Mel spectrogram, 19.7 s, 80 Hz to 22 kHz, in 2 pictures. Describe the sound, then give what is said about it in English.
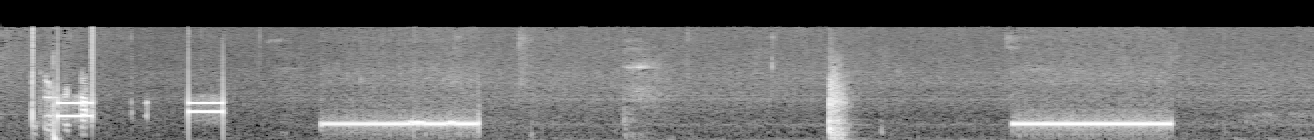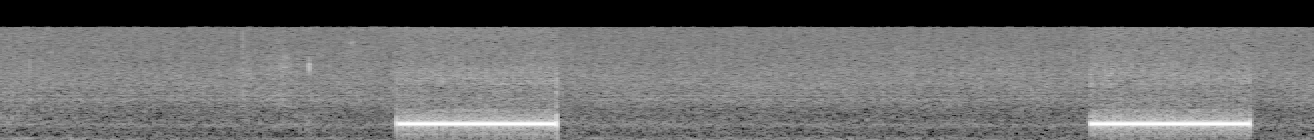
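A few quick touch-tone dialing beeps, then a steady low telephone tone sounding in long, even pulses about every five seconds, with quiet gaps between and no talking. “What number was that? 312? We'll call it back in a minute.”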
